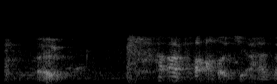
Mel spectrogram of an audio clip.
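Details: Person showing a hiccup-and-burp combination ("hiccurp"): two deep, drawn-out throaty belches, the first with a hiccup-like catch; burping, release of swallowed air from the stomach.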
